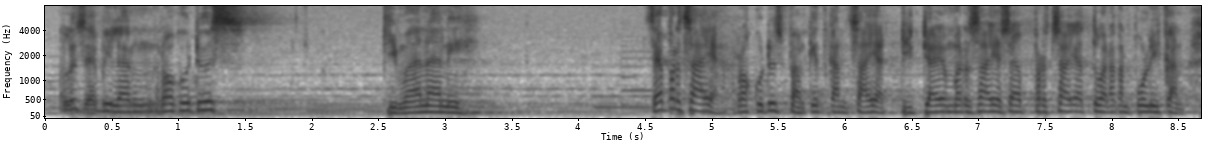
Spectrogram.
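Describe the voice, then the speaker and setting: A male pastor preaching a sermon to his congregation, animated and addressing them directly. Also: high-pitched. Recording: reverberant hall with music behind.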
